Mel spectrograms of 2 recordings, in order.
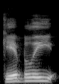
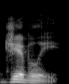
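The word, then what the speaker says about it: Ghibli: Um it can actually be pronounced Gibli or Jibli. Either way is actually correct because it's a weird translation.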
